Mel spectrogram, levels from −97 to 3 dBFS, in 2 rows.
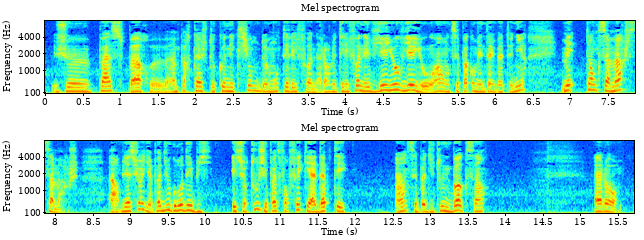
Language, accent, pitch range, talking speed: French, French, 130-200 Hz, 250 wpm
